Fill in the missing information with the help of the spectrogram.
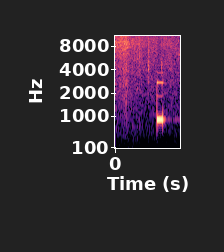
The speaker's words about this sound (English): So the cops are walking up. That beep is them turning on the microphone. The microphone, which is something they often forget to do. But in this case, they did. It should always be on.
